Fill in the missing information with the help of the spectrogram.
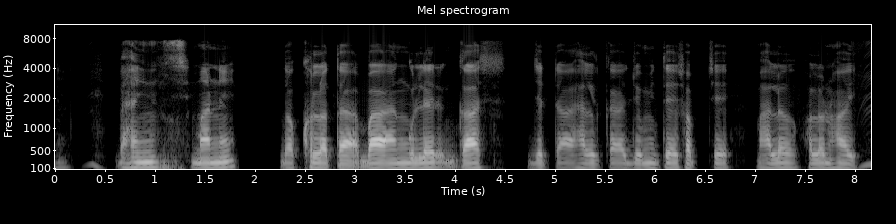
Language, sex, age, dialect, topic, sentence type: Bengali, male, 18-24, Northern/Varendri, agriculture, statement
